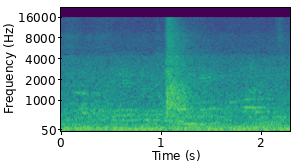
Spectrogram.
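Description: Billiard balls clack sharply against each other.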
